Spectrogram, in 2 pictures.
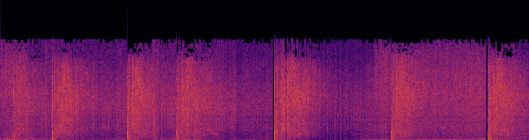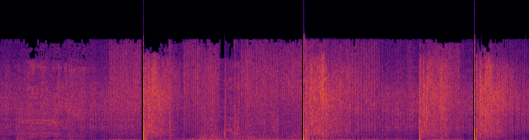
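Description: Heavy guns fire loud, booming shots again and again.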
